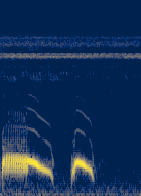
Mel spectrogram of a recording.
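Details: Active spotted dove song played as a lure for other doves: one long, mellow coo sliding gently downward at its end, followed by a shorter arched coo.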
